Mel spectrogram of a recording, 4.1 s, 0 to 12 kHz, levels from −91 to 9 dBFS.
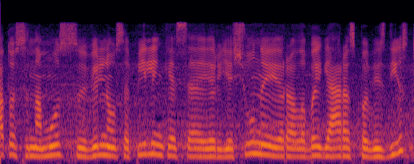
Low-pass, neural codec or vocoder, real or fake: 7.2 kHz; none; real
